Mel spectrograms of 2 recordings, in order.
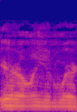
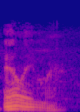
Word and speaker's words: Alienware: as well as the airling Ware computers taking these guys all the way to the Finish L Alienware Alienware okay there we go pronunciation helps indeed there's an r in there randomly it was kind of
